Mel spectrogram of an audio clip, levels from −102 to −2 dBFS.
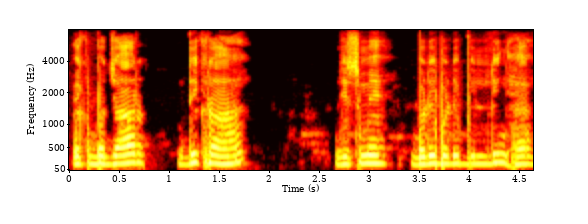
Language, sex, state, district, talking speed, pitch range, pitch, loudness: Hindi, male, Jharkhand, Sahebganj, 115 wpm, 160-185 Hz, 170 Hz, -15 LUFS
